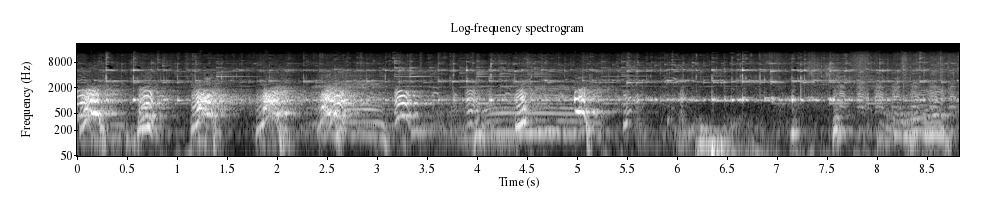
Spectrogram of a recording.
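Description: Dogs barking in a quick run of barks, thinning out about two seconds in into longer rising-and-falling calls and then scattered, quieter yelps, over a steady faint high ringing.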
